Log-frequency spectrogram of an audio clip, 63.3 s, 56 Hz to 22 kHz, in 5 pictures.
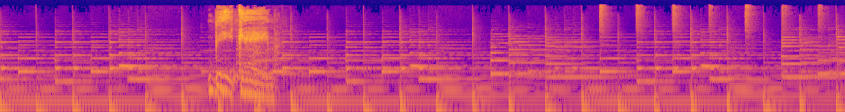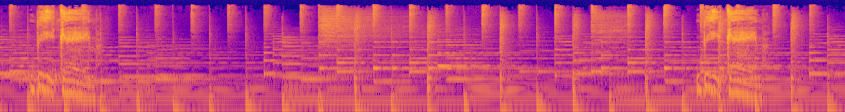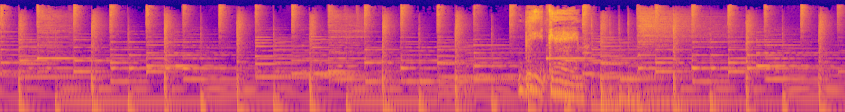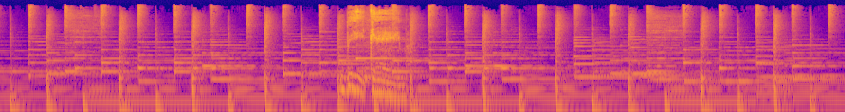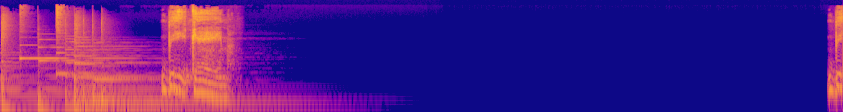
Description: Motivation Business Pop Rock Music 60 Sec.
Ionian/Major
pop rock
indie pop
energetic
uplifting
cheesy
upbeat
groovy
guitars
bass
drums
piano
organ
